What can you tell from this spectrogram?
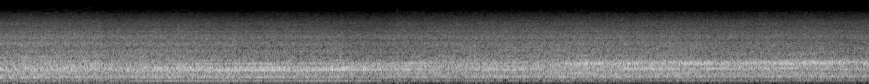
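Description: Tokyu 8500 series train heard from inside the car while running underground under power: a loud, steady roar from its traction motors and cooling fans, with a motor whine that climbs slowly in pitch as the train picks up speed.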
